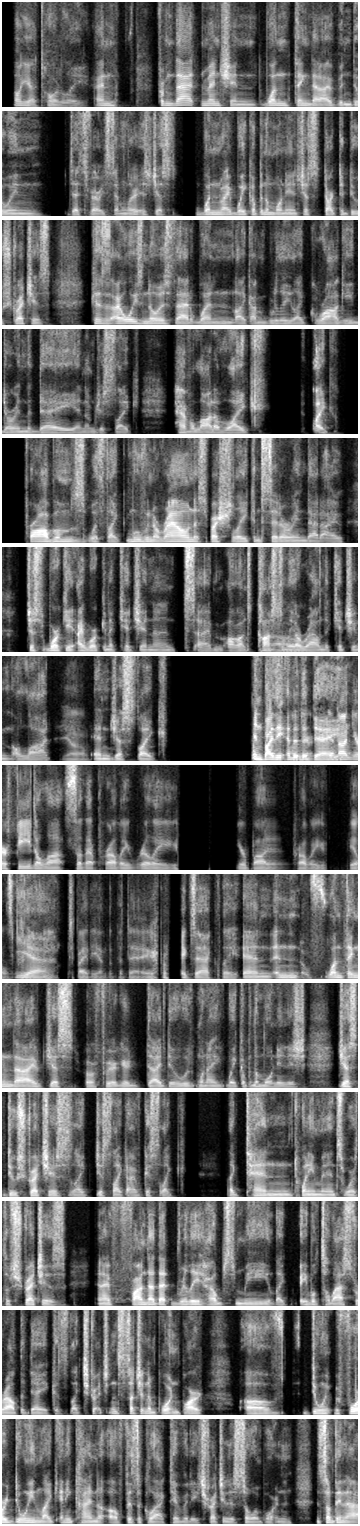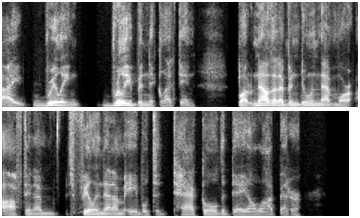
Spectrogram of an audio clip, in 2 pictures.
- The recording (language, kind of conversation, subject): English, unstructured, Have you ever been surprised by how a small habit changed your life?
- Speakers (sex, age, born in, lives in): male, 40-44, United States, United States; male, 50-54, United States, United States
- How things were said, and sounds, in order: tapping; chuckle; other background noise; "is" said as "ish"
